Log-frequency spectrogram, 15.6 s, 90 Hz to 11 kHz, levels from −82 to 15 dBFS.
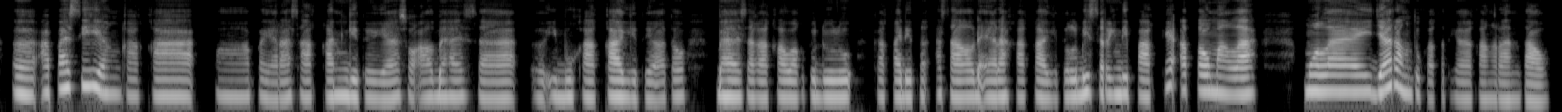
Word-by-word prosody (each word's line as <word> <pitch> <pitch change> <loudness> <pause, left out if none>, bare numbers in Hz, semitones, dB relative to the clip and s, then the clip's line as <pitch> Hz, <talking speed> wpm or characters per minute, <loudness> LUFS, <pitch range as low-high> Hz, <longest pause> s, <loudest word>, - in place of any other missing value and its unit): eee, 200 -2 +3
apa, 215 +4 0
sih, 280 0 +4
yang 205 -1 -2
Kakak, 185 -1 -2 0.2
eee, 185 -1 -7
apa, 180 +1 -16
ya, 165 -1 -6
rasakan, 180 +1 -4
gitu, 180 0 -2
ya, 170 +1 -3
soal 175 -1 -4
bahasa, 180 -1 -3 0.2
eee, 175 +1 -7
ibu 180 0 -2
Kakak, 180 +1 +2
gitu, 170 0 -10
ya, 165 - -5
atau 185 +1 -7 0.2
bahasa 180 -1 +1
Kakak 175 +1 -2
waktu 175 +1 -3
dulu 175 0 +1 0.3
Kakak 180 -1 -6
di 180 - +1 0.3
asal 180 -2 +1
daerah 175 +1 0
Kakak, 175 -2 -3
gitu, 180 +2 -5
lebih 195 +3 +4
sering 200 -1 -2
dipakai 200 +7 -1
atau 230 -1 +3
malah 205 -1 +5 0.5
mulai 225 0 +5
jarang, 250 -1 +6
tuh, 200 -2 -8
Kak, 165 0 -11
ketika 170 -2 -9
Kakak 165 0 -7
ngerantau? 160 -2 -2
180 Hz, 155 wpm, -21 LUFS, 175-200 Hz, 0.5 s, jarang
